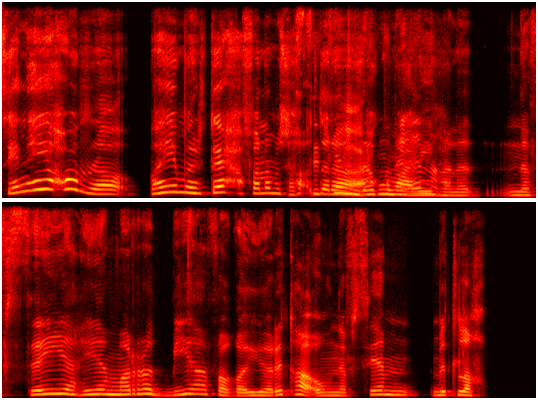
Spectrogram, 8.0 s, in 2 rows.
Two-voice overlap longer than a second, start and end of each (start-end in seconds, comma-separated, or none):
2.1-3.4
